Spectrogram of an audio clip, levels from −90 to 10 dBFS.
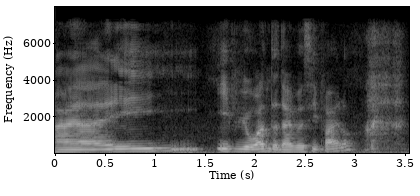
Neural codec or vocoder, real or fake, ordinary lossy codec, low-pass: none; real; AAC, 48 kbps; 7.2 kHz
